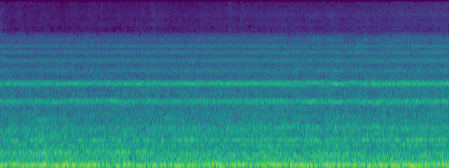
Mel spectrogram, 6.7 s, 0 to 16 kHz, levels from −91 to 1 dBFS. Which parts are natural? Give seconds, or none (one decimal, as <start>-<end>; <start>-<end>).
0.0-4.3; 5.7-6.7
